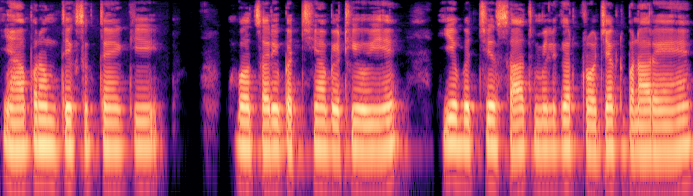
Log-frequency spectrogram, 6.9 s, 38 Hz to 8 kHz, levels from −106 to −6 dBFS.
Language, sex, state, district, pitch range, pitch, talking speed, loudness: Hindi, male, Bihar, Supaul, 135-145 Hz, 140 Hz, 180 wpm, -17 LUFS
